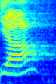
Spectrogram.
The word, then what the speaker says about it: il y a: Il y a, what does that mean, il y a? There is, huh? There is or there are. Well, the il y a becomes ya.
